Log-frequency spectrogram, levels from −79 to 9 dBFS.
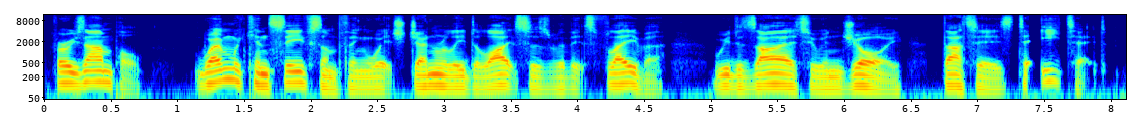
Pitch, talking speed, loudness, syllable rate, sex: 110 Hz, 165 wpm, -19 LUFS, 5.3 syllables/s, male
